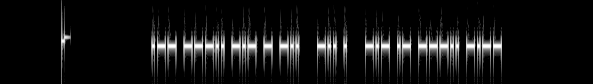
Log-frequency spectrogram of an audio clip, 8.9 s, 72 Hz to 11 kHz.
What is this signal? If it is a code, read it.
Morse code, heard as a keyed tone, about 30 wpm, 700 Hz. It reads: W8KTD DE KA8Y
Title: USA Callsign DE Callsign 30wpm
